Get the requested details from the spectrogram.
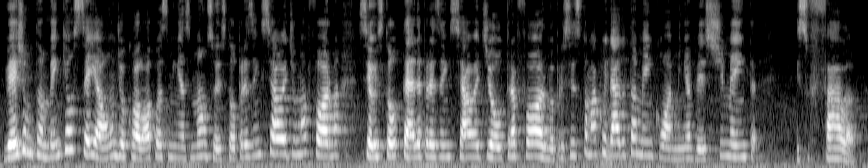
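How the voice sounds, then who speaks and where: A Brazilian woman lawyer teaching colleagues how to argue in court, changing her pace and loudness on purpose and acting out courtroom lines. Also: a little high. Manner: varies pace and loudness on purpose, pausing for emphasis; acts out courtroom lines to show how to speak. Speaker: labor lawyer giving advice. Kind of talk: instructional talk to the camera.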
